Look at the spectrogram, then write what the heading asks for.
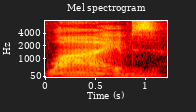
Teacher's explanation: The V quickly moves to the Z. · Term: VZ sound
